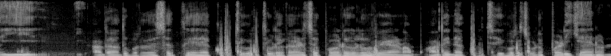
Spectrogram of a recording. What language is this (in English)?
Malayalam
